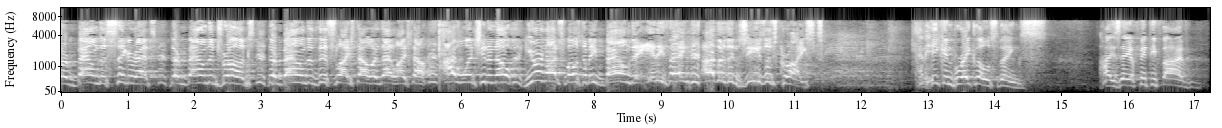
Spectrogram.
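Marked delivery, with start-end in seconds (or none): 5.5-14.8 building, loud, full-voiced raised preaching. Speaking about people bound to cigarettes and drugs, getting loud. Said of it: "I'm sorry I'm getting so loud".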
